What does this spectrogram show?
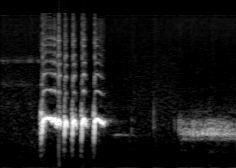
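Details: A local zebra dove in strong song, used as a lure for other doves, gives a quick burst of five soft, rolling coo notes in under a second, followed by a low, steady droning hum.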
